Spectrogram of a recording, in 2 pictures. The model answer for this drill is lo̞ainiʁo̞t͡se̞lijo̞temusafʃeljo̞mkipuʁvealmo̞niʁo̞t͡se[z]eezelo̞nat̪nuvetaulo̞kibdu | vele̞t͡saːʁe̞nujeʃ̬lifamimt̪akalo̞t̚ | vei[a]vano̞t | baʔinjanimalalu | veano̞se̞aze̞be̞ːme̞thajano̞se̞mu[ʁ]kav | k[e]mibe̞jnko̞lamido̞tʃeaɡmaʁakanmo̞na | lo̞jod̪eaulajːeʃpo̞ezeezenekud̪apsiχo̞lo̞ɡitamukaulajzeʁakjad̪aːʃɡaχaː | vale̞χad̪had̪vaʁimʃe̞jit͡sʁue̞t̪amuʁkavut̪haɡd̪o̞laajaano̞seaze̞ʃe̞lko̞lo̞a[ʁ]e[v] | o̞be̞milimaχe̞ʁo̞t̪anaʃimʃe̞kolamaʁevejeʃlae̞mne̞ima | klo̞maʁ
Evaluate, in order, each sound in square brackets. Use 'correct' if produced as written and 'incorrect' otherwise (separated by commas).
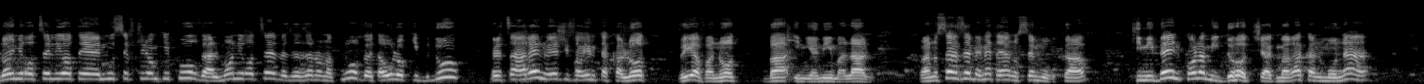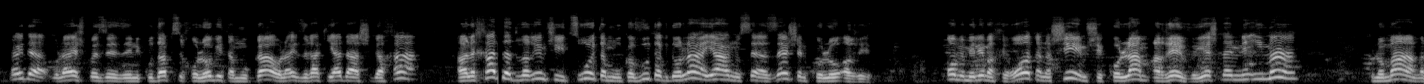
incorrect, correct, correct, incorrect, correct, correct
